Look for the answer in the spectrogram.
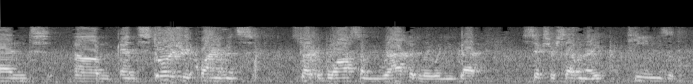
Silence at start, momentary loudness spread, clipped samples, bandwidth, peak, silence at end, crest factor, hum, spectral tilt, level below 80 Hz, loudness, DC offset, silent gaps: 0 s; 7 LU; under 0.1%; 6.2 kHz; 0 dBFS; 0 s; 10 dB; none; -4.5 dB/octave; -38 dBFS; -10 LUFS; 1%; none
